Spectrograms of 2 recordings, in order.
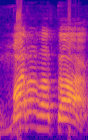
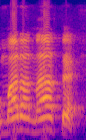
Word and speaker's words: Maranata: E agora, do aramaico, dialeto de Jesus, eu clamo, Maranatá, como dizemos nós católicos, ou Maranata, como dizem nossos irmãos separados, os protestantes ou evangélicos. Não importa a pronúncia, somos todos irmãos e cristãos.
